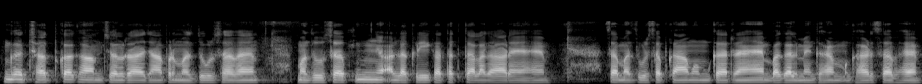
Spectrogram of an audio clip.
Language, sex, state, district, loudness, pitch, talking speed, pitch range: Hindi, female, Bihar, Supaul, -19 LUFS, 100 Hz, 215 wpm, 95-105 Hz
